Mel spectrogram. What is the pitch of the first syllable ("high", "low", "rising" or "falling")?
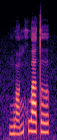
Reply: rising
